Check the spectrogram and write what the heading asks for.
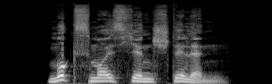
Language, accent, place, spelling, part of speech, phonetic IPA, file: German, Germany, Berlin, mucksmäuschenstillen, adjective, [ˈmʊksˌmɔɪ̯sçənʃtɪlən], De-mucksmäuschenstillen.ogg
- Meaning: inflection of mucksmäuschenstill: 1. strong genitive masculine/neuter singular 2. weak/mixed genitive/dative all-gender singular 3. strong/weak/mixed accusative masculine singular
